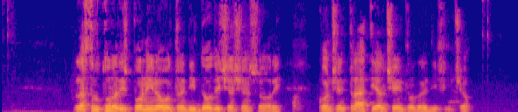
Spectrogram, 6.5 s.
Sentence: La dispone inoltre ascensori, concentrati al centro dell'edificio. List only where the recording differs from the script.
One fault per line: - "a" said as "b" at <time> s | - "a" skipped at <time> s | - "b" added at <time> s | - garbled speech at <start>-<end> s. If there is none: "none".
- "struttura" added at 1.1 s
- "di dodici" added at 2.3 s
